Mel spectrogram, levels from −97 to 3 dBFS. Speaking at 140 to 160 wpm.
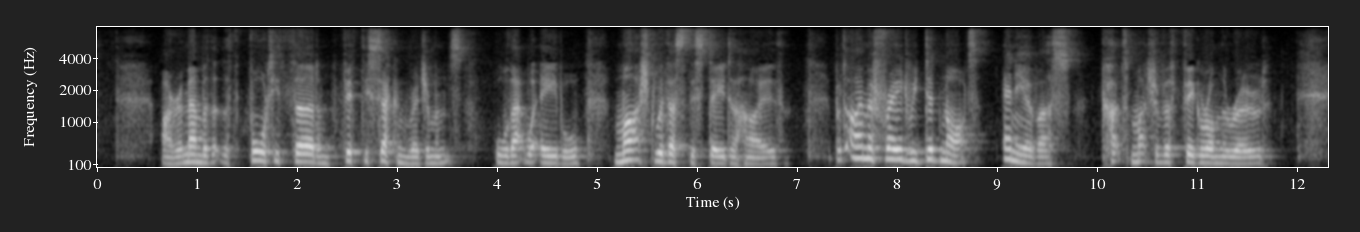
No: average, 180 wpm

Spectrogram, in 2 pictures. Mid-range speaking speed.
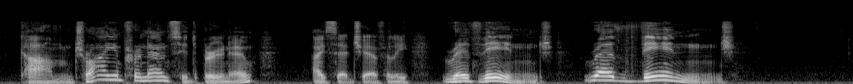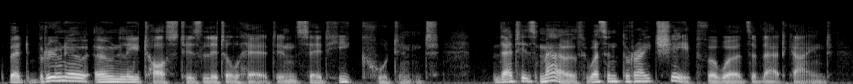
No: slow, 125 wpm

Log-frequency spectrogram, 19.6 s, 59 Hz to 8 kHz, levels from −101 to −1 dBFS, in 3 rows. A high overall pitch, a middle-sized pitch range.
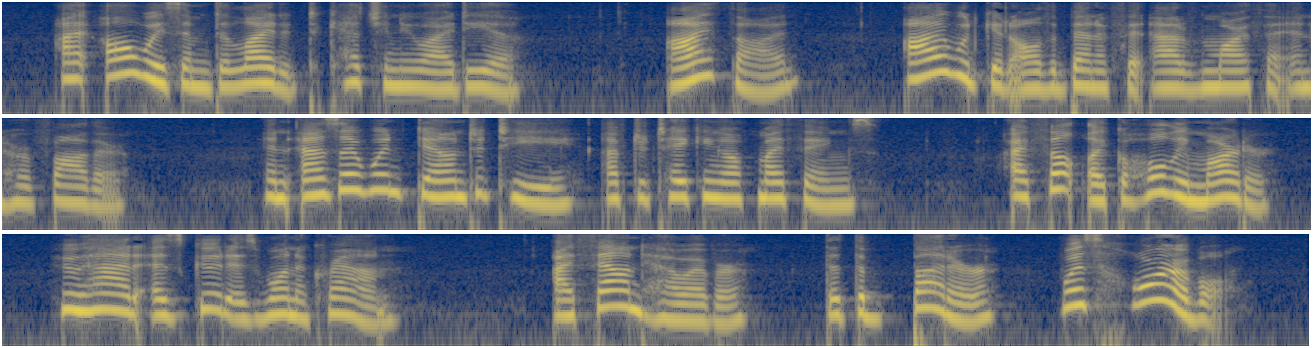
No: high, 225 Hz; wide, 5.8 semitones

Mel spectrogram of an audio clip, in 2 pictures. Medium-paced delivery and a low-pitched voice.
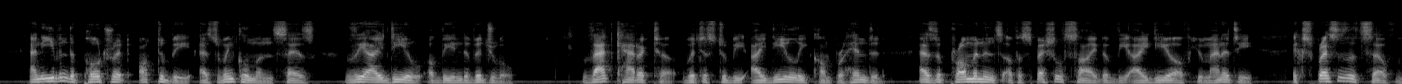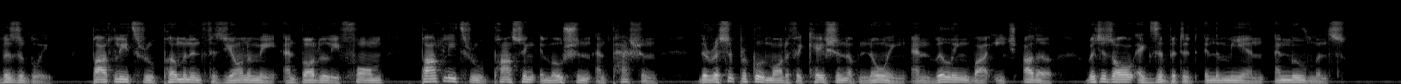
Yes: average, 150 wpm; low, 100 Hz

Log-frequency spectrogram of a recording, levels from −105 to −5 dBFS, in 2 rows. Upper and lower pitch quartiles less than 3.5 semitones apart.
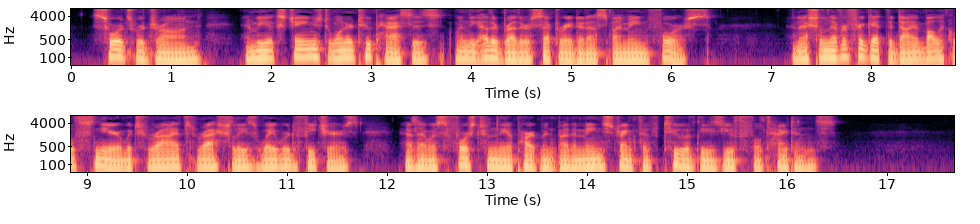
Yes: average, 2.8 semitones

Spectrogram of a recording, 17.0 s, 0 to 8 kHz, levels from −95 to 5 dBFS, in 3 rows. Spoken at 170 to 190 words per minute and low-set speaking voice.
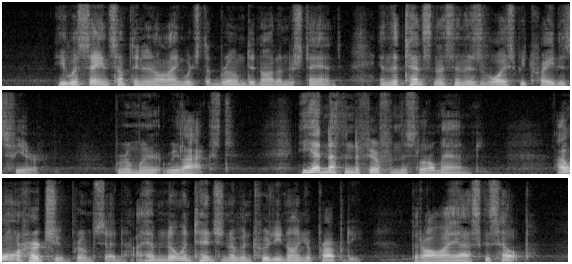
Yes: average, 185 wpm; low, 110 Hz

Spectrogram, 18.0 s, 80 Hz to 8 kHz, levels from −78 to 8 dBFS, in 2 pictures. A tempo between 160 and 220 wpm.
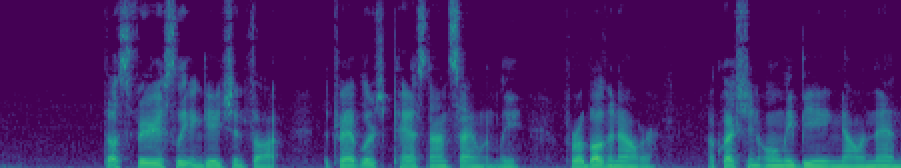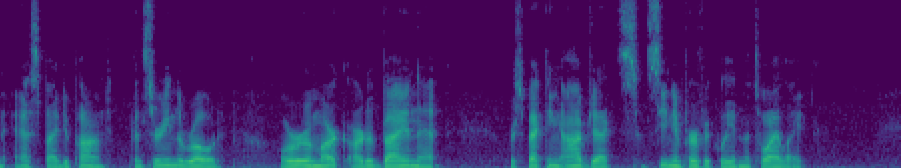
No: slow, 135 wpm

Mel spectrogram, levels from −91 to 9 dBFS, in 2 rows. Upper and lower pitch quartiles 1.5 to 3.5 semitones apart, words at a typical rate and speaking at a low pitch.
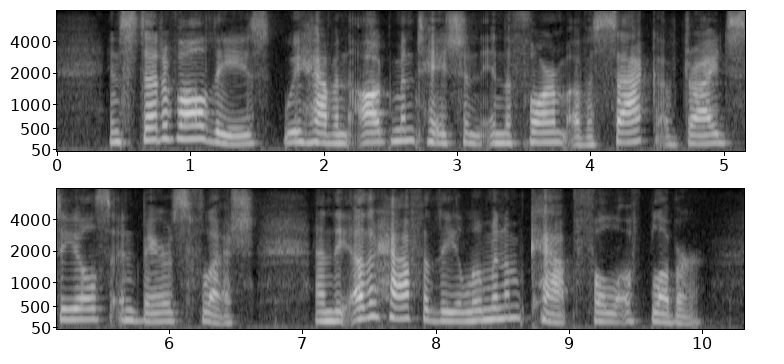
No: average, 3.2 semitones; average, 185 wpm; high, 200 Hz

